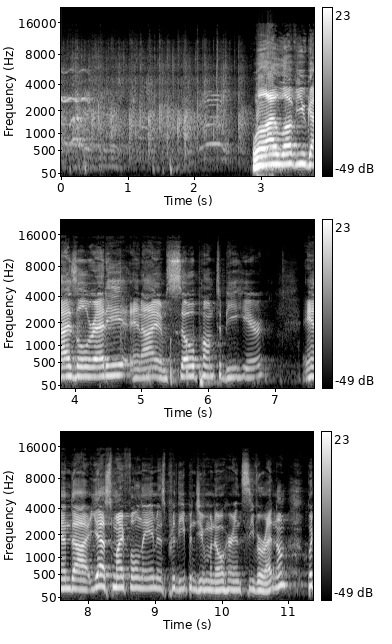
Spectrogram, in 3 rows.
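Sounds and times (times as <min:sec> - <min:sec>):
church congregation applauding to welcome a pastor: 0:00.0 - 0:03.3
speech: 0:02.9 - 0:11.3.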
